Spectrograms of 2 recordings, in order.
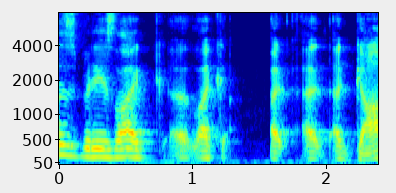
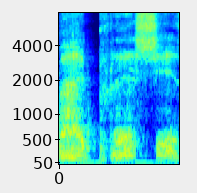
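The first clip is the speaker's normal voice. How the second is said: poorly done put-on creature voice; 9 semitones lower, 3 dB quieter than usual. While talking about an episode, the speaker tries a bad Gollum impression. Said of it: "That's a bad Gollum".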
